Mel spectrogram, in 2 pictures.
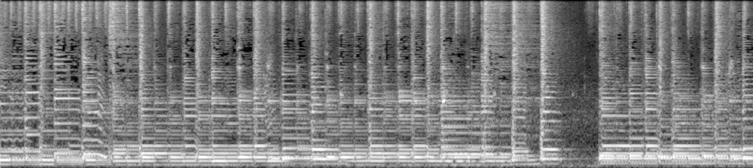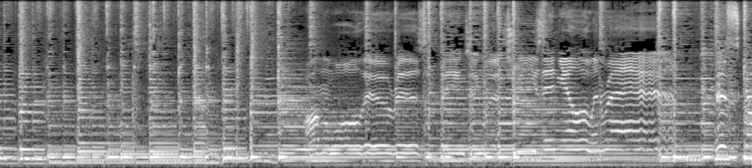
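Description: Live acoustic band playing an instrumental passage on strummed and picked acoustic guitars and an electric guitar, over steady hand percussion with a shaker and cymbal. The music breaks off for under a second about seven seconds in, then picks up again.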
